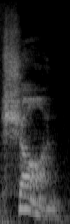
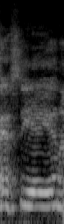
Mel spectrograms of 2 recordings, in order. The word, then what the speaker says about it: Sean: Sean is one. Now S-E-A-N. Yeah, you don't get Sean here for that. You get Scene. No, you get Sean.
